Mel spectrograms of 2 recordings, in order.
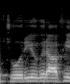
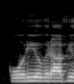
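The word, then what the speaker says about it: choreography: बोलना भी सीख लो चोरियोग्राफी नहीं होता या वो चोरियोग्राफर नहीं होता कोरियोग्राफी होता है वो कोरियोग्राफर होता है कई बार सुना होगा जहां सी एच हो ना वहां एच साइलेंट सिर्फ सी से काम बनता है को का कबूतर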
